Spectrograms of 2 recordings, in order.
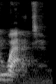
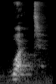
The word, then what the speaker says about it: what: Kind of makes a ha sound, what. So it's W-H, and then it ends in A-T, what, at. It can say at too, but we don't say wet. We say what, W-H-A-T.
